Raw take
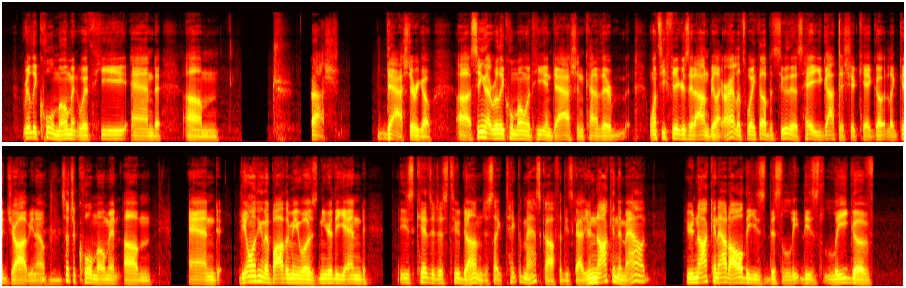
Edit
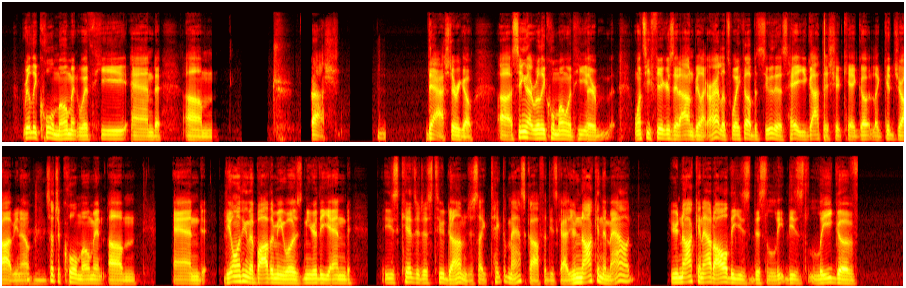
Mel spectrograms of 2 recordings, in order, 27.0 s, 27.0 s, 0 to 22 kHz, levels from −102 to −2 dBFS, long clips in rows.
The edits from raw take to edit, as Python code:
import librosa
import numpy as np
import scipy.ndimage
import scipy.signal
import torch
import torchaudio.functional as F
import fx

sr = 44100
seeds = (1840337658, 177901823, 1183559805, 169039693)

y = fx.edit(x, sr, fx.fade_in_span(start_s=3.15, length_s=1.0),
    fx.insert_room_tone(at_s=5.75, length_s=0.62),
    fx.cut(start_s=8.16, length_s=0.85), tone=tone)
